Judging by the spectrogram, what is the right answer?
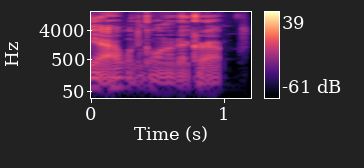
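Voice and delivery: dismissive, snickering, sniggering scoff. Retelling what a student said about a missed meeting: imitating a dismissive snicker. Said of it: "she kinda said in a kinda this he, he, he, like".

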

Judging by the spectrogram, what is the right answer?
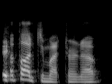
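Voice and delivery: bone dry, deadpan, selling nothing. Describing a movie moment, quoting his line, imitating Bill Murray's deadpan. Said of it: "that perfect Bill Murray deadpan no sell".

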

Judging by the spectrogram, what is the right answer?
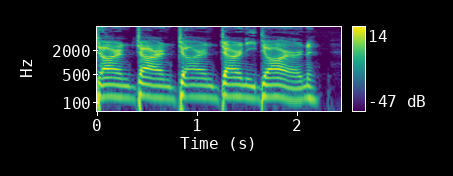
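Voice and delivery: very slow, angry clean cursing, each darn ground out. Retelling a movie scene where a character gets angry: angry Liam Neeson impression. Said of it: "Liam Neeson gets angry and says".

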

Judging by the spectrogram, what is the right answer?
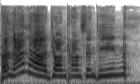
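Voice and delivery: squeaky cartoon voice, very high pitched. Describing a demon in a scene: Minion voice. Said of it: "the demon has minion voice".

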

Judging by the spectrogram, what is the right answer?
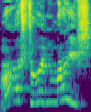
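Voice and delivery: very high, squeaky, muffled voice with a full mouth. Retelling a movie scene where he holds a lightsaber in his mouth, imitating Jar Jar, mouth full. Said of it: "with the lightsaber in his mouth".

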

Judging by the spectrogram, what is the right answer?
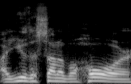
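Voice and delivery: loud, shrill screaming outburst. Retelling a story scene where the father beats his son: imitating a father screaming. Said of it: "and screaming at him".

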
